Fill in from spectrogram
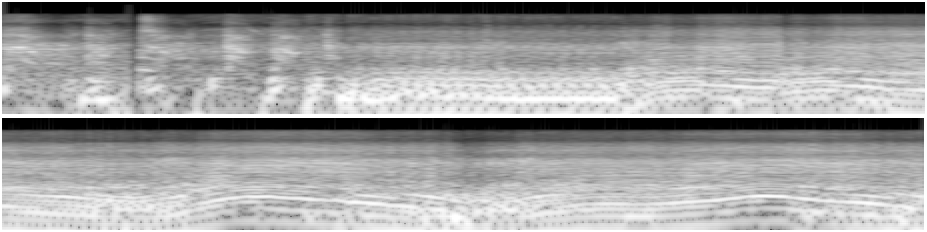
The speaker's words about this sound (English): Wow, that is a gorgeous engine sound.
